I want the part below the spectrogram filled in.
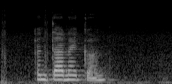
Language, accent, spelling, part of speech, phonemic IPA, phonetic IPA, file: Armenian, Eastern Armenian, ընտանեկան, adjective, /əntɑneˈkɑn/, [əntɑnekɑ́n], Hy-ընտանեկան.ogg
- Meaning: 1. family, domestic 2. familial, familiar 3. inner, internal 4. private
